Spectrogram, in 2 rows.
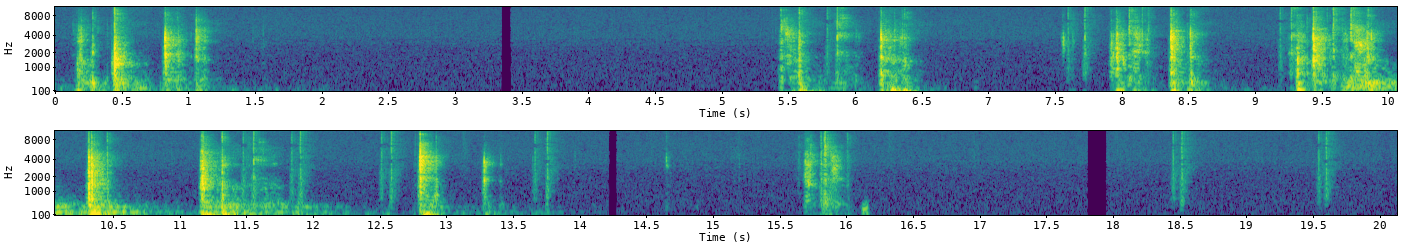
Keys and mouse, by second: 5.3 Tab, 5.7-7.8 middle drag, 6.1 s, 7.9 ctrl+z, 8.2 s, 9.3 ctrl+a, 10.1 Tab, 11.0 Tab, 11.3 click, 12.3-13.5 drag, 13.5 Tab, 13.6-19.4 drag, 15.7 Tab, 19.4-20.1 drag.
